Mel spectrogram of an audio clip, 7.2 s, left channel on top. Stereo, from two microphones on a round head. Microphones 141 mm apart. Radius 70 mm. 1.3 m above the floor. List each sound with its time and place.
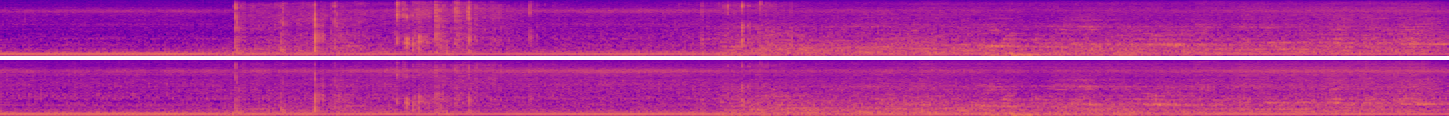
1.2 s footsteps: 40° left (ahead or behind), 1.6 m; by 4.0 s 70° left (ahead or behind), 4 m
3.6 s frying: 50° right (ahead or behind), 9.5 m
